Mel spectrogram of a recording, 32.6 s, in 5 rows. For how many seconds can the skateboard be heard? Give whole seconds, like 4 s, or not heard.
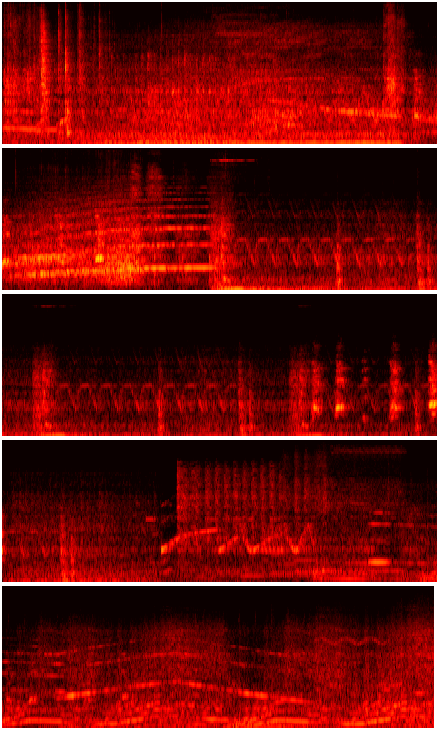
9 s.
